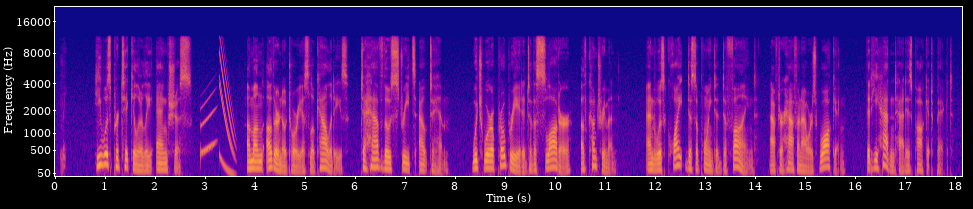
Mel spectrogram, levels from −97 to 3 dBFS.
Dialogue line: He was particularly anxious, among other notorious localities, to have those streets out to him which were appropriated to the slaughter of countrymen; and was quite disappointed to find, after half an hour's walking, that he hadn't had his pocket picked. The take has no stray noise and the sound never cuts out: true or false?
false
